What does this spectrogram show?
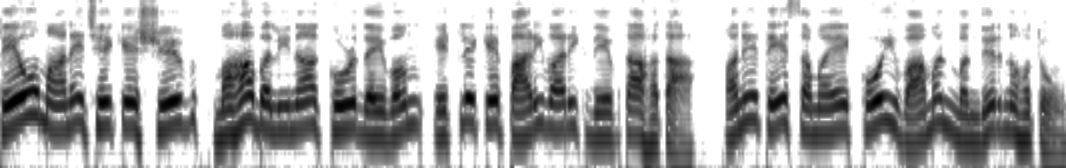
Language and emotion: Gujarati, neutral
